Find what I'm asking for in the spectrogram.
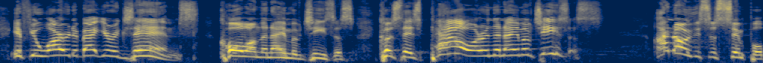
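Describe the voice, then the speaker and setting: A male pastor preaching with fervent, repetitive emphasis, his voice pitched high and ringing bright. He sounds a little hoarse. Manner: fervent preaching with repeated phrases. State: slightly hoarse. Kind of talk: sermon.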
